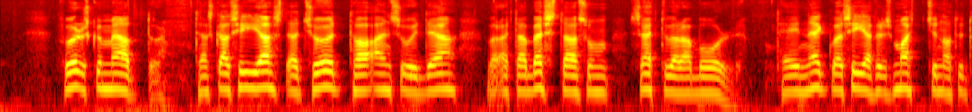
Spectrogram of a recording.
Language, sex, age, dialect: Faroese, male, 36-60, Sandoy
